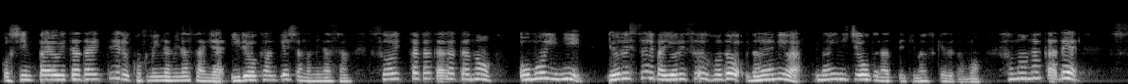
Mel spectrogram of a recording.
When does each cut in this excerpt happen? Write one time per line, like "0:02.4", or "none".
0:03.6
0:09.9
